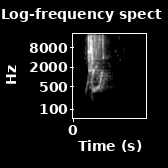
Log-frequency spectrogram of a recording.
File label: catch fish true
